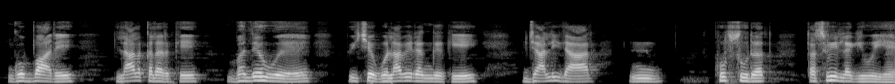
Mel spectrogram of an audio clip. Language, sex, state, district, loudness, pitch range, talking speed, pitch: Hindi, male, Jharkhand, Jamtara, -17 LUFS, 140-160 Hz, 125 wpm, 145 Hz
